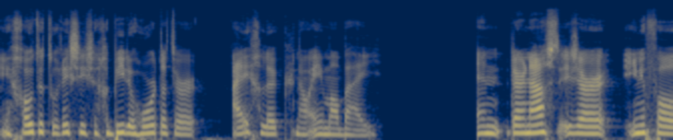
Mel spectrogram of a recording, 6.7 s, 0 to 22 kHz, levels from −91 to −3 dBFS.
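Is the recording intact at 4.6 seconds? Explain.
No. At 4.62 s there's a clipped start after a pause. The speech picks up after a silence of about 0.9 s, but the output device has dozed off during that gap and needs a moment to wake and lock again. The first 135 ms, up to 4.76 s, never comes out. The speech just snaps in out of nothing, with its opening sounds chopped off.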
